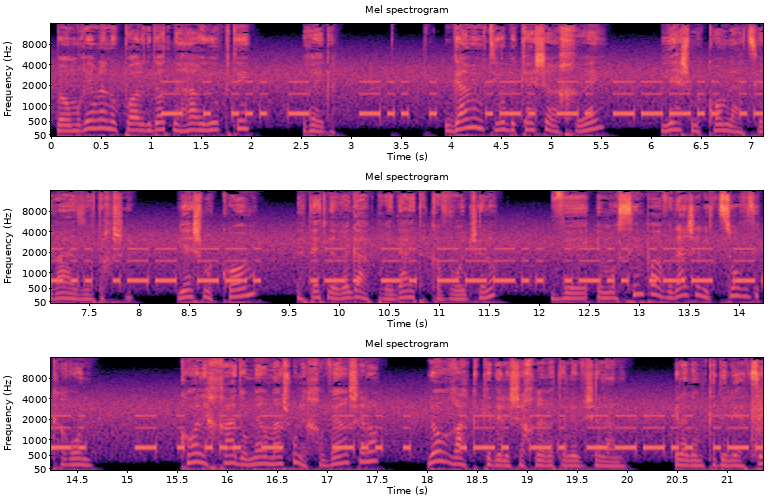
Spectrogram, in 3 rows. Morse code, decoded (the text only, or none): TEST DE RN8LWG RN8LWG TEST DE …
